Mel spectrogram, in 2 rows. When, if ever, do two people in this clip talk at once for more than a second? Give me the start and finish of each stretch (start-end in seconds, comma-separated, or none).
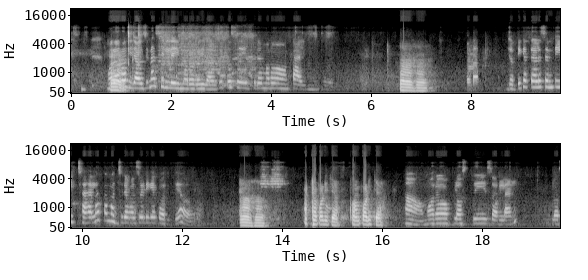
none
